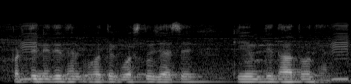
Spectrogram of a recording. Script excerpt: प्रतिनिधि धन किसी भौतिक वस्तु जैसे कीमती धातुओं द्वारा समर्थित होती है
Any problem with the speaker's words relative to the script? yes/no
yes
